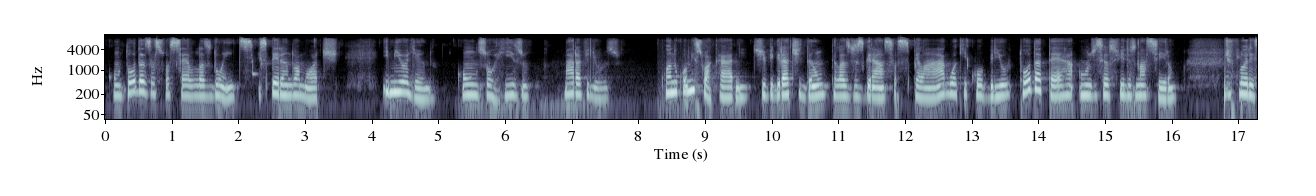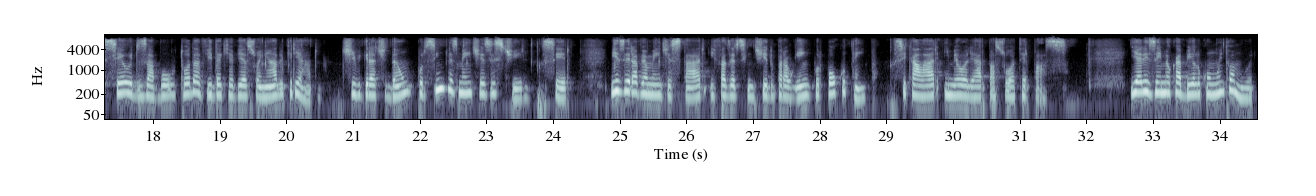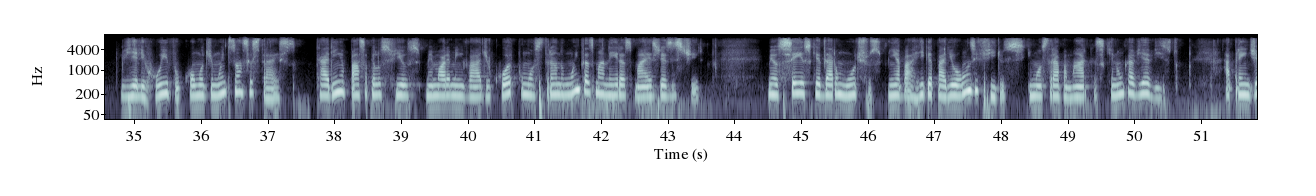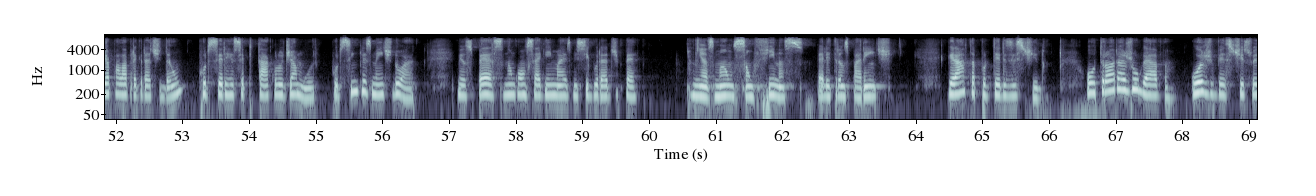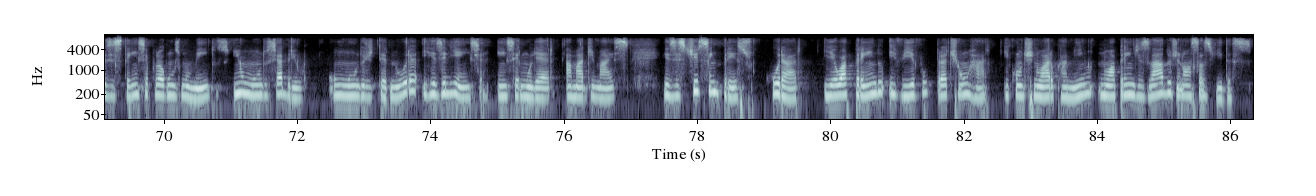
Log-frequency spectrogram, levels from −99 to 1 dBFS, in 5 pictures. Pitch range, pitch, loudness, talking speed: 165-200 Hz, 185 Hz, -23 LUFS, 135 wpm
